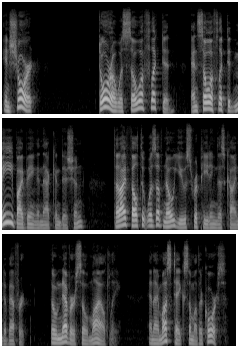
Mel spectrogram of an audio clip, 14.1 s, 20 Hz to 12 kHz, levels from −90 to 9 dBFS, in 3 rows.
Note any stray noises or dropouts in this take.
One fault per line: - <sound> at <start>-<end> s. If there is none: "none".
none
